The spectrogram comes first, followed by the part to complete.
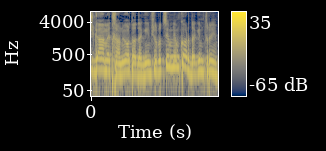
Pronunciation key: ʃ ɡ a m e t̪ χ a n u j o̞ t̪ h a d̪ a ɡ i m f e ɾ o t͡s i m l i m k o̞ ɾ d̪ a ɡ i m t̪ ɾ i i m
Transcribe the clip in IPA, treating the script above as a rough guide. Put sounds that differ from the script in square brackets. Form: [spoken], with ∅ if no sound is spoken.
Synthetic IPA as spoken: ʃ ɡ a m e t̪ χ a n u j o̞ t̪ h a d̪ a ɡ i m [ʃ] e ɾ o t͡s i m l i m k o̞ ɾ d̪ a ɡ i m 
